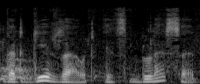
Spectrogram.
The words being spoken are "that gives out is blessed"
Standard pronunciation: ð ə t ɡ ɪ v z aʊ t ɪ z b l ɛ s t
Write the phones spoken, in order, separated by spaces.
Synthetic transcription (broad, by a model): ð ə t ɡ ɪ v z aʊ t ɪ s b l ɛ s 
